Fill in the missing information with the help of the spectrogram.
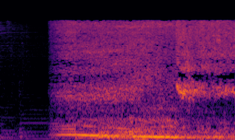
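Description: A loud car sound effect bursts in after a brief quiet intro: an engine roars and tires squeal in a sharp, sustained skid, with a high-pitched screech rising near the end.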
